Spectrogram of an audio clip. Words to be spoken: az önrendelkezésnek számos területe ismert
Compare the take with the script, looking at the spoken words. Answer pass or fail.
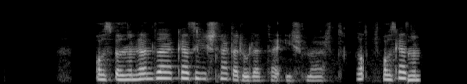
fail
